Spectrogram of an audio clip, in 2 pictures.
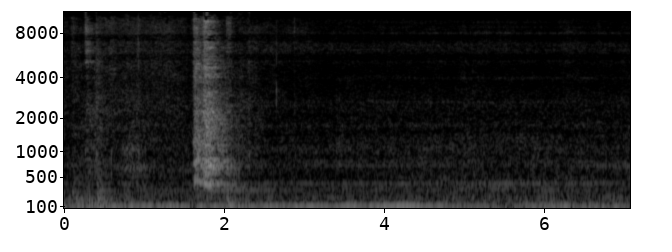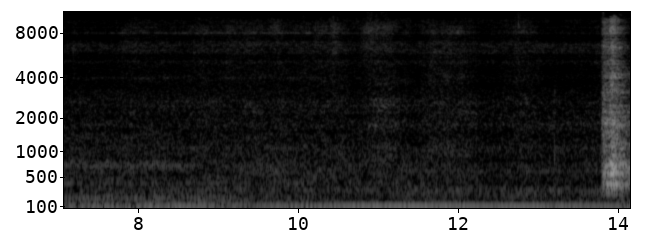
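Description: Thyssenkrupp traction elevator car travelling up, heard from inside the cab as a steady low hum. There is a brief clunk about two seconds in.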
